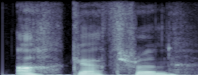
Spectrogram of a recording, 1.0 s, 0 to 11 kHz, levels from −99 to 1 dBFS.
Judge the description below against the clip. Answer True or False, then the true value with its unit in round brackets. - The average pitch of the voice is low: True (130 Hz)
